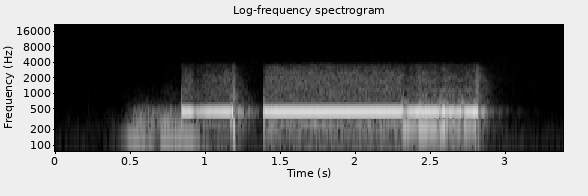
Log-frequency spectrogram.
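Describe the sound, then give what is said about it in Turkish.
Telephone dialing a call: a few short electronic dialing beeps, then one long, steady tone, clean and loud with no voices. “kuzenimi arıyorum.”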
